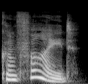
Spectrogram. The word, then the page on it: confide: British English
